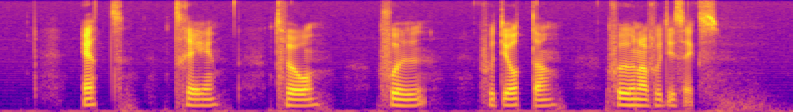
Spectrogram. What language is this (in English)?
Swedish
